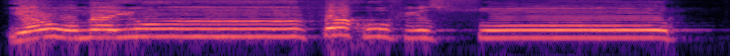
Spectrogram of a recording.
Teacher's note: طيب ثم بعد ذلك يوم ينفخ في الصور، ينفخ ينفخ، نون ساكنة بعدها فاء، أصبح عندنا الحكم هنا إخفاء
